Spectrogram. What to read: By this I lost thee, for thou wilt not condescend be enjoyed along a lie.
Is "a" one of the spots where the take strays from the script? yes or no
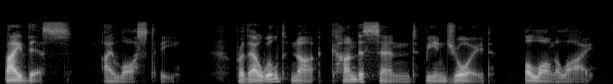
no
